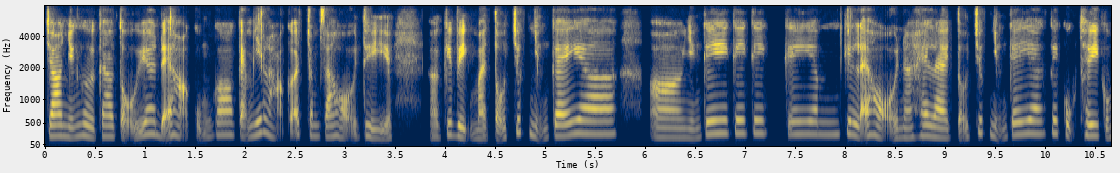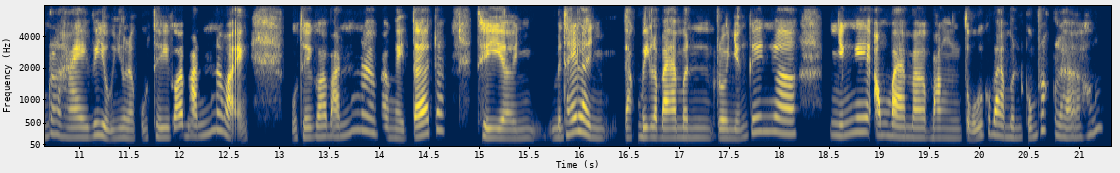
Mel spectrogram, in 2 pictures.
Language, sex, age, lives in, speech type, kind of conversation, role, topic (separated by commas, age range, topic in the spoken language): Vietnamese, female, 30-34, Vietnam, conversation, podcast, guest, Làm sao để người cao tuổi không bị cô lập trong xã hội?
